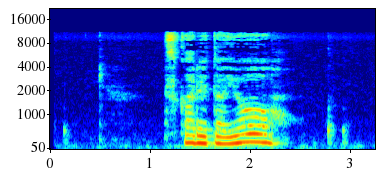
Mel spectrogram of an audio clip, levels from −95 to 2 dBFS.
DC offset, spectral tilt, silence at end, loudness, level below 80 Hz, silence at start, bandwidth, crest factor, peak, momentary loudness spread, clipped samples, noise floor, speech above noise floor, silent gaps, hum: under 0.1%; -6 dB/octave; 0.45 s; -21 LUFS; -60 dBFS; 1.15 s; 11.5 kHz; 16 dB; -8 dBFS; 10 LU; under 0.1%; -60 dBFS; 41 dB; none; none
